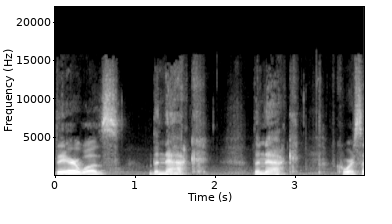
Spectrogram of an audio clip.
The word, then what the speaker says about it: The Knack: there was The Knack The Knack of course like I said spelling doesn't count so if you dropped the silent k no worries The Knack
